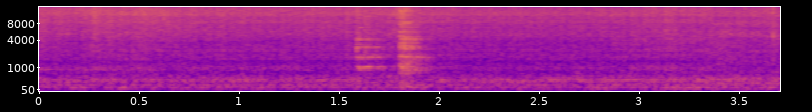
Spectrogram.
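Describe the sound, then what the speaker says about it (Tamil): Onion and garlic sautéing in a pan give a steady close sizzle, with a brief clatter of stirring partway through and no talking. "வெங்காயம் பூண்டு சேர்த்துட்டு வதக்கலாம்"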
